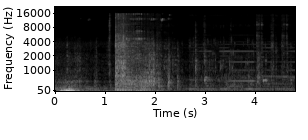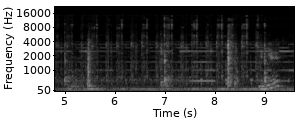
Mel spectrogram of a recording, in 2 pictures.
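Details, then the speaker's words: Land Rover Discovery 3/LR3 after EGR valve replacement (valves now opening 90%): engine switched off, a run of evenly spaced clicks as the EGR valves do their normal post-shutdown cleaning cycle. "Now I turn it off and you hear the cleaning cycle."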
